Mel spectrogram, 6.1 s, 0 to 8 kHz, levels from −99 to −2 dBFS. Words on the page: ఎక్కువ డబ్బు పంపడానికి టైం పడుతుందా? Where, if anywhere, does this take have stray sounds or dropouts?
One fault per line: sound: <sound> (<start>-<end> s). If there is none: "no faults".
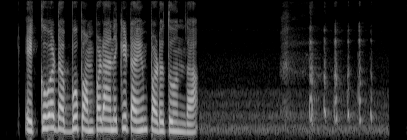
sound: laugh (4.2-5.7 s)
